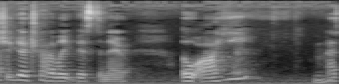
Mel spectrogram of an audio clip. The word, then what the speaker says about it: Oahe: Oahe.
